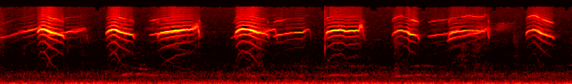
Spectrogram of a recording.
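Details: Quail chick calling its mother: high, quavering downward peeps about twice a second over a heavy rumbling background noise.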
